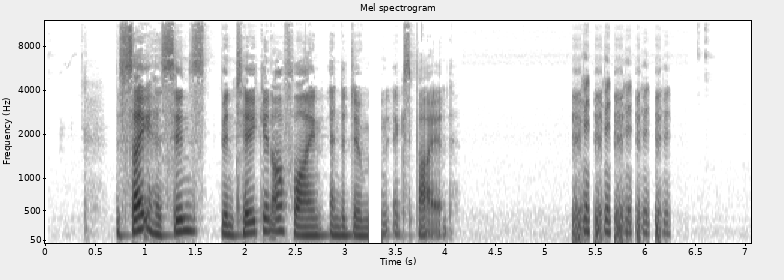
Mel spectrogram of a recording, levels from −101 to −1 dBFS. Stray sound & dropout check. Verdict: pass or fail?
fail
